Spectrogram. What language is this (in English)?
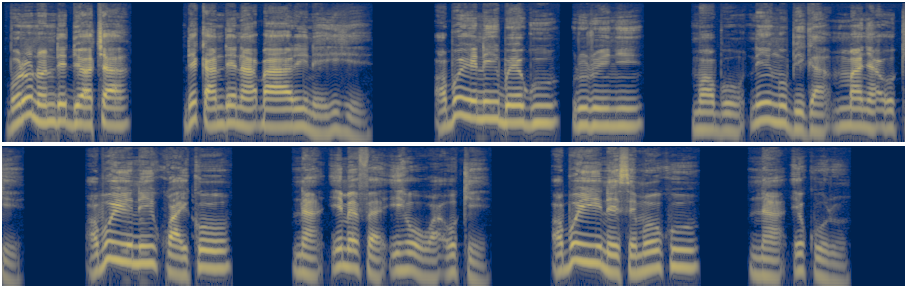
Igbo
